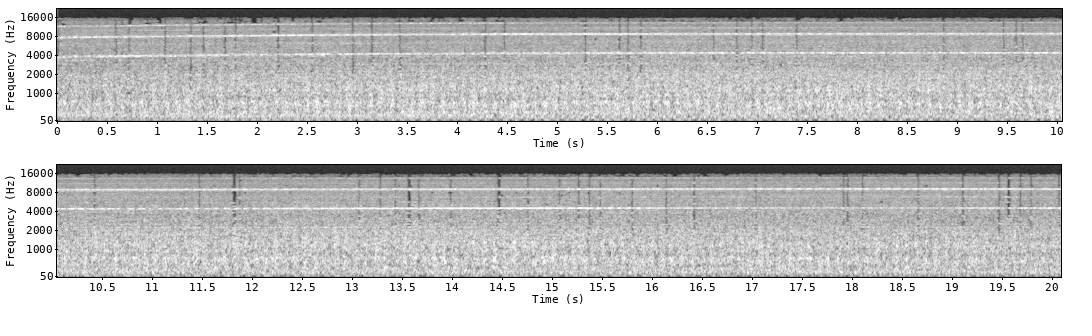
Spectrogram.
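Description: Water sloshes and splashes inside a washing machine.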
